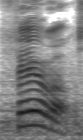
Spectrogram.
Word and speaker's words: pharaohs: which which uh pharaohs and that is spelled ph. See? So, and it has the f sound just like I've been doing. Pharaohs spelled P H A R and then A O H S.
